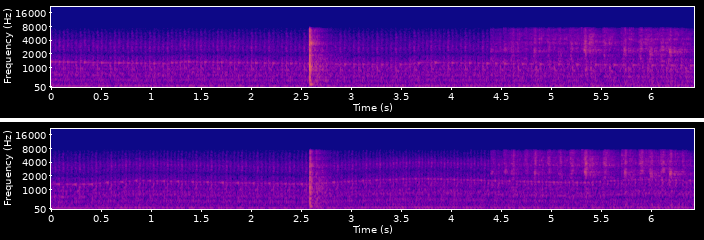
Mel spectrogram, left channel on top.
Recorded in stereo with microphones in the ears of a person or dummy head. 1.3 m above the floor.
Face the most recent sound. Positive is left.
turn(degrees=45)  # may be behind; listen again after turning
